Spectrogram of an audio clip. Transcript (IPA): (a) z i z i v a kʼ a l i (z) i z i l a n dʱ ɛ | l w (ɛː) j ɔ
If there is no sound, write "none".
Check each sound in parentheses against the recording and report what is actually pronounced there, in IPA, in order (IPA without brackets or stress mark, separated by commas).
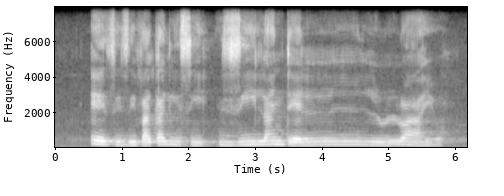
e, s, aː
